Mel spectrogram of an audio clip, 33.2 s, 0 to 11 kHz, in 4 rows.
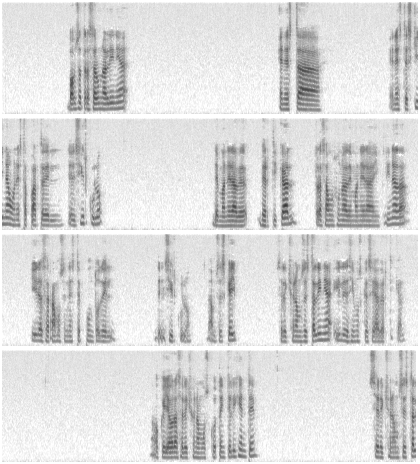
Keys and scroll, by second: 20.5 Escape.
